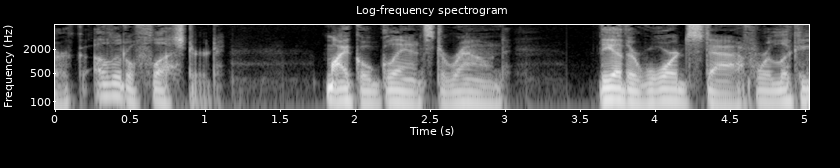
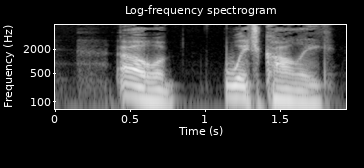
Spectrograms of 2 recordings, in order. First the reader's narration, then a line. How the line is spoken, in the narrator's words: said Michael uneasily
